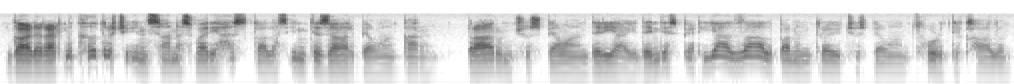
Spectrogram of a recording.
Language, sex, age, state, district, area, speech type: Kashmiri, male, 45-60, Jammu and Kashmir, Budgam, rural, spontaneous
